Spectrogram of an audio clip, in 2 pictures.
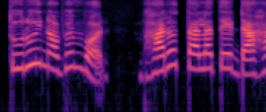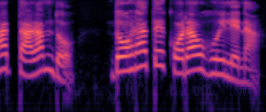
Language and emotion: Santali, neutral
